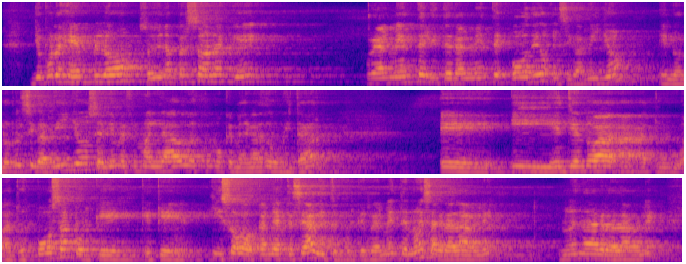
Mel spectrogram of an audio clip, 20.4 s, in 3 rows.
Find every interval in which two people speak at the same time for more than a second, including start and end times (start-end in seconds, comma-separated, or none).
none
